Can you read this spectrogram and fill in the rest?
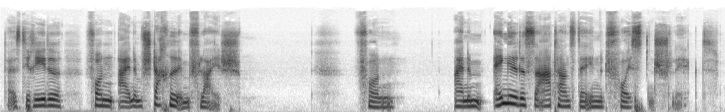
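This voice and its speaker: Gently reflective woman pastor, slightly congested. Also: lowish voice, slow, dry recording. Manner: calm, gentle, reflective address to listeners. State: recovering from an infection, slightly congested. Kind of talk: spoken devotional.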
